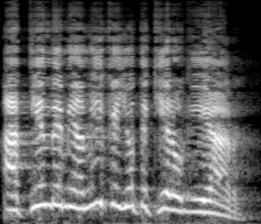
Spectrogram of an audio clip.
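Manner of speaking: loud, slow call for attention. Acted. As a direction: call out to be heard. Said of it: "nos gritan a viva voz". (llamado fuerte y lento)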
